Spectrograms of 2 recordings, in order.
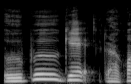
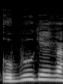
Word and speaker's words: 産毛: 으브게라고 합니다. 赤ちゃんの額に柔らかい産毛が生えています。 자, 이 산이라고 하는 나을산자를 우부라고 읽었잖아요. 그래서 아카찬노 히다이니 아기 이마에 야와라카이 우부게가 하에데이마스.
